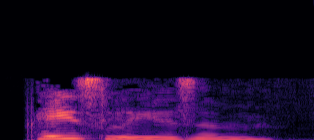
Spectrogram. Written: paisleyism

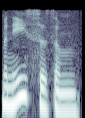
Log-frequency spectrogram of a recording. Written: monoecism

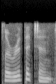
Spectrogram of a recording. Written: pluripotent

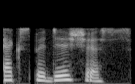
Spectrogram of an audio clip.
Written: expeditious

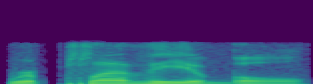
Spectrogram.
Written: repleviable

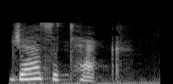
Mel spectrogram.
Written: jazzotheque

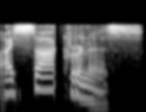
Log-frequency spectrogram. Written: isochronous

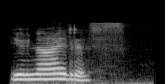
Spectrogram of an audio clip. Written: unitas

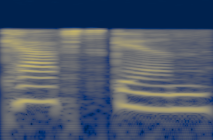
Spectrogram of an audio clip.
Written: calfskin

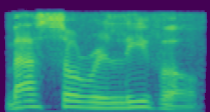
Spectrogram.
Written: basso-rilievo

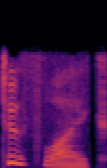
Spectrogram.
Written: toothlike

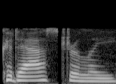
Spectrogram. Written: cadastrally

